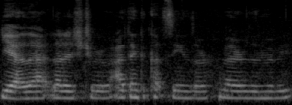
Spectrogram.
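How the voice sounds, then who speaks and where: A man's voice: sits high, completely flat delivery, moderate pace, roomy sound. A male guest chatting casually, giving brief, informal answers. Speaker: guest, host's brother. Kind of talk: casual chat. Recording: distant mic, clear background noise.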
